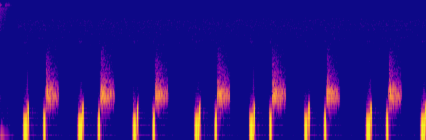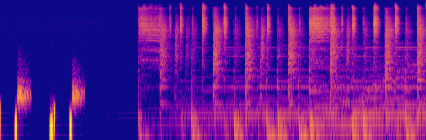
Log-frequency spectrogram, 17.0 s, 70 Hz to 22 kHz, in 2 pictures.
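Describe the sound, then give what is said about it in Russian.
Steady heartbeat heard through a stethoscope, each lub-dub followed by a soft, quiet whooshing heart murmur, best heard over the second to fourth left intercostal spaces, repeating about fourteen times over ten seconds before music takes over. “Эти два шума лучше всего выслушивать на промежутке от 2 до 4 левого межреберия.”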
